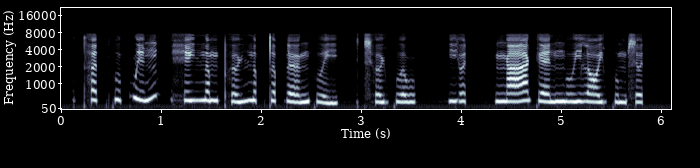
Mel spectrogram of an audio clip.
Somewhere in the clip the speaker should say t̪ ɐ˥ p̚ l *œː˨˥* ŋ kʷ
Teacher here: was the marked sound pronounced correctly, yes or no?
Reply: yes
